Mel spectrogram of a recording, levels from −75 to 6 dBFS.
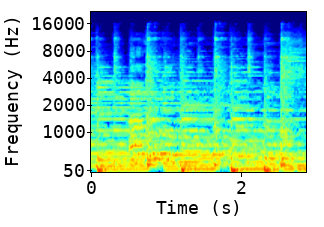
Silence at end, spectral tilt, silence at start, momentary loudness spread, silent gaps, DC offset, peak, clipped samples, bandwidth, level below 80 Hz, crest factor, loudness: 0 s; -5.5 dB/octave; 0 s; 2 LU; none; under 0.1%; 0 dBFS; under 0.1%; 17 kHz; -18 dBFS; 12 dB; -13 LUFS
